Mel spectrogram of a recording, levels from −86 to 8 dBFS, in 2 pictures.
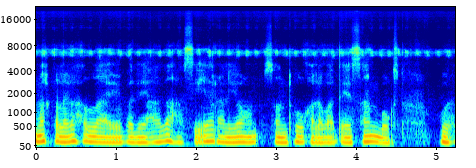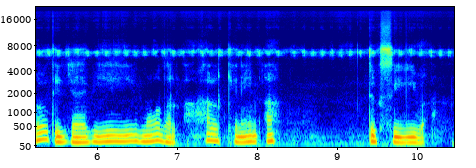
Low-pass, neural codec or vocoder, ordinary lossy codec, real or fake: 19.8 kHz; codec, 44.1 kHz, 7.8 kbps, DAC; none; fake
